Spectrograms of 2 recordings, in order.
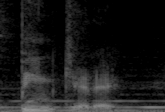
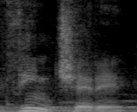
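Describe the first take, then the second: First: It is pronounced the way Sardinian speakers say it. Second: It is pronounced the way Italian speakers say it. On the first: "in Sardinian conquering is" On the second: "So will good Italians say"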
